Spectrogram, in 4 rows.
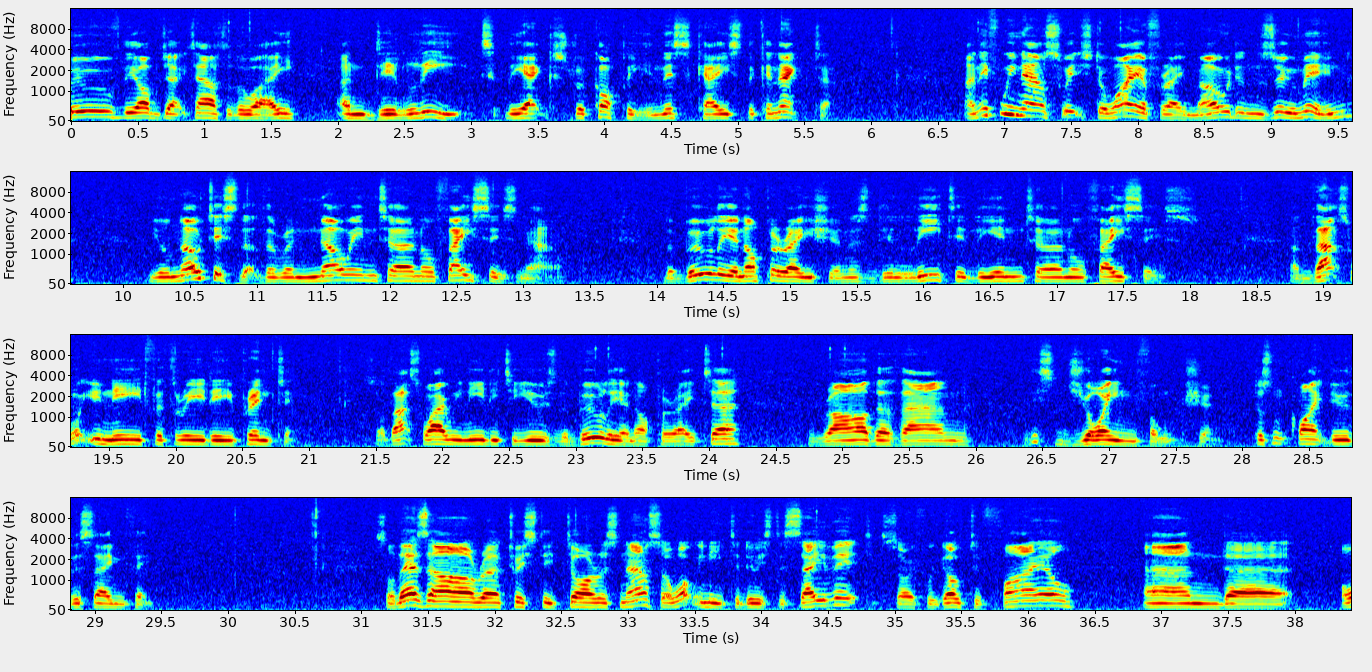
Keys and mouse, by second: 3.6 x, 8.6-9.6 middle drag, 10.0 middle click, 12.7 middle drag, 14.1-14.4 middle drag, 23.1-30.0 middle drag.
